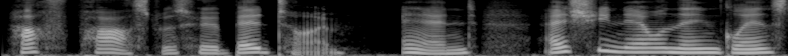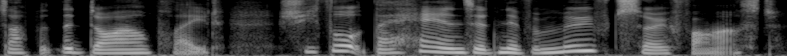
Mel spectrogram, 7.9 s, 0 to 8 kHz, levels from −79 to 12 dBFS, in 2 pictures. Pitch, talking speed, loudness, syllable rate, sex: 205 Hz, 200 wpm, -19 LUFS, 4.7 syllables/s, female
